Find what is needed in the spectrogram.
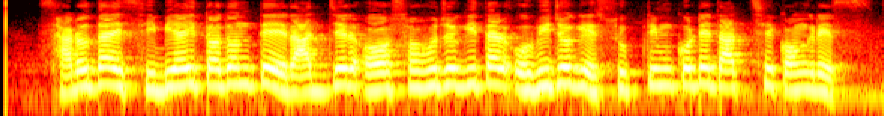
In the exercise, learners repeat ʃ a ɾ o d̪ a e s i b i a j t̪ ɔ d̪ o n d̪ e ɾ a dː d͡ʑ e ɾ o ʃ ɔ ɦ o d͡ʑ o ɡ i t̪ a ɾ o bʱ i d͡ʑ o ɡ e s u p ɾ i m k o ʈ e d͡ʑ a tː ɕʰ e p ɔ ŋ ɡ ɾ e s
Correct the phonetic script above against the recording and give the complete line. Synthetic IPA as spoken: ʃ a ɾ o d̪ a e s i b i a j t̪ ɔ d̪ o n t̪ e ɾ a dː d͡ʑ e ɾ ɔ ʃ ɔ ɦ o d͡ʑ o ɡ i t̪ a ɾ o bʱ i d͡ʑ o ɡ e s u p ɾ i m k o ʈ e d͡ʑ a tː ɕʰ e k ɔ ŋ ɡ ɾ e s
